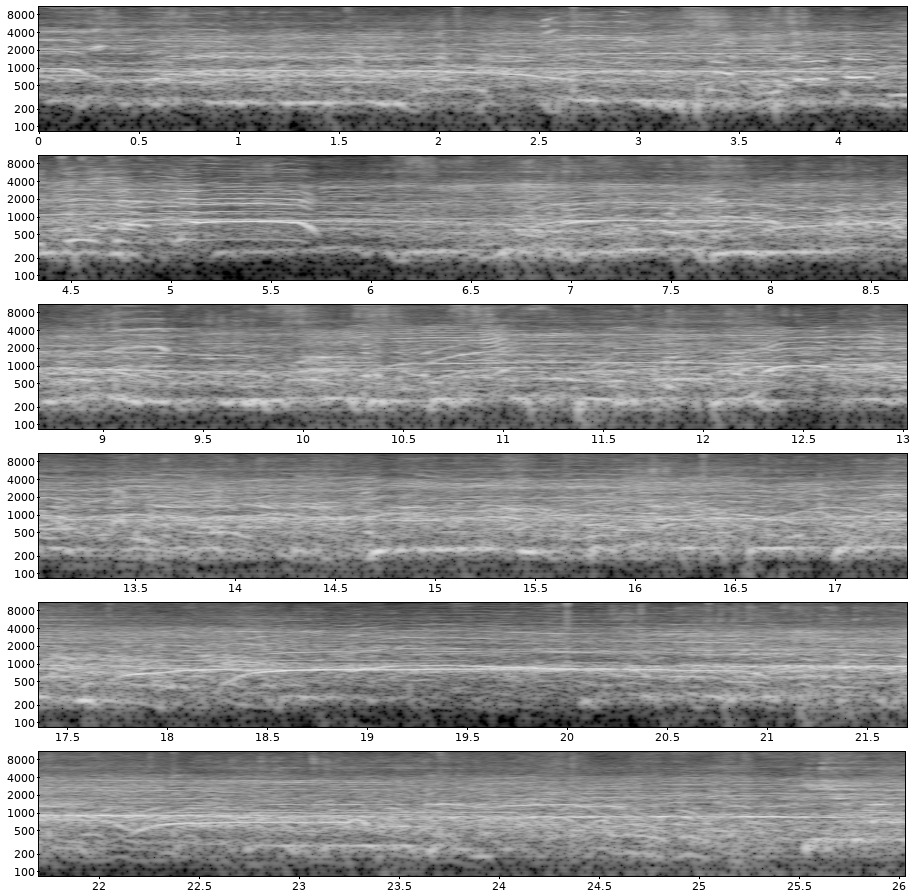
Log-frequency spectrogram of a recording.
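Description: A large choir of men and women sings together.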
